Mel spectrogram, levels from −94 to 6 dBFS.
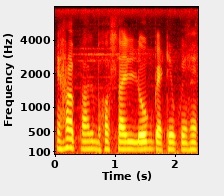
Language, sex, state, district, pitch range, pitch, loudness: Hindi, male, Madhya Pradesh, Umaria, 145-155 Hz, 150 Hz, -17 LUFS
